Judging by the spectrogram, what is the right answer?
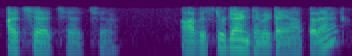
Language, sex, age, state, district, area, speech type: Urdu, male, 18-30, Delhi, South Delhi, urban, conversation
